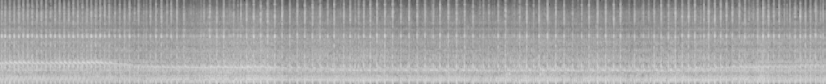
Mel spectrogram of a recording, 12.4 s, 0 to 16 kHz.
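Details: Husqvarna 125BT backpack blower two-stroke, spark plug wet, running after restart: fast raspy firing, pitch sags early then holds, uneven and spitting, bogging slightly; leaking somewhere, cause not found; running rough.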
